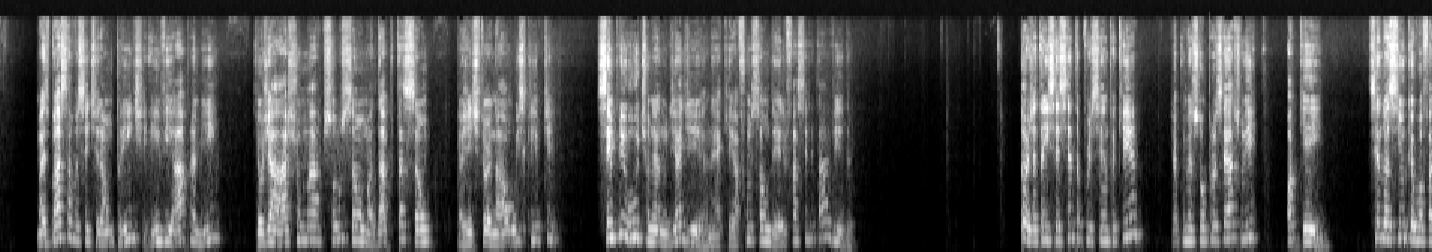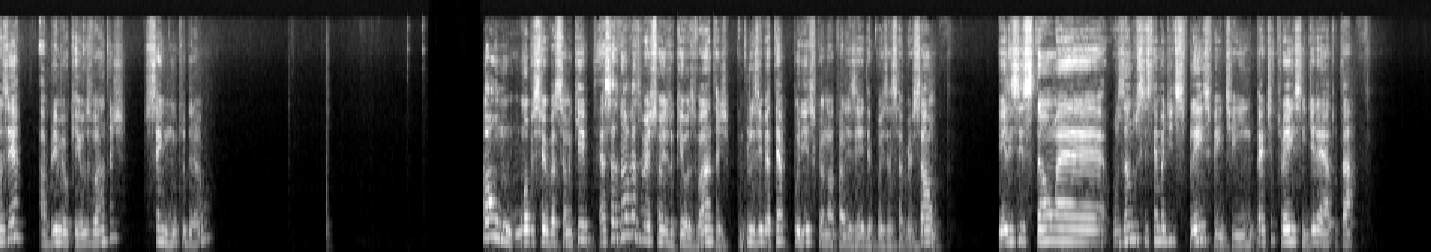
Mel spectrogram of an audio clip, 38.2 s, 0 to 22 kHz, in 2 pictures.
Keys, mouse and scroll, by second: 16.6 click, 20.1 click, 24.5 click.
